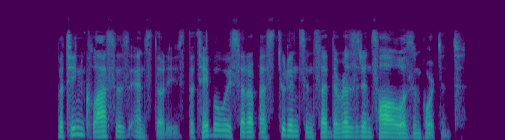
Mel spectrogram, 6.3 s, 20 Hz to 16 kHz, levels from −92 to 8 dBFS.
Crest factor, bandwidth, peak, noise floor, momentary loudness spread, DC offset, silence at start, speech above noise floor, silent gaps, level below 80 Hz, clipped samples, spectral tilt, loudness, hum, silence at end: 22 dB; 10 kHz; -12 dBFS; under -90 dBFS; 12 LU; under 0.1%; 0.7 s; over 55 dB; none; -74 dBFS; under 0.1%; -5 dB/octave; -35 LUFS; none; 0.55 s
